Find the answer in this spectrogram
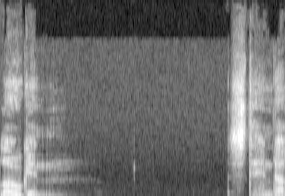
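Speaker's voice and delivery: very quiet, hushed, very faint, barely-there voice. A voice calls to Logan while he hides his head, very faint voice. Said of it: "you hear a very faint voice that says".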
